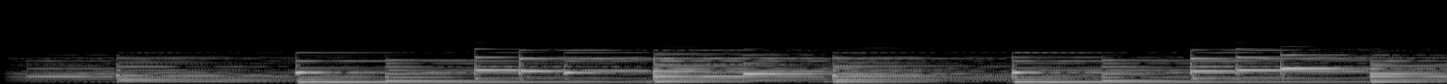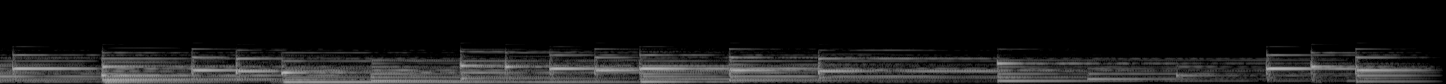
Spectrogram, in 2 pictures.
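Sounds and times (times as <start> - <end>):
piano ringtone music: 0.1 - 28.9.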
